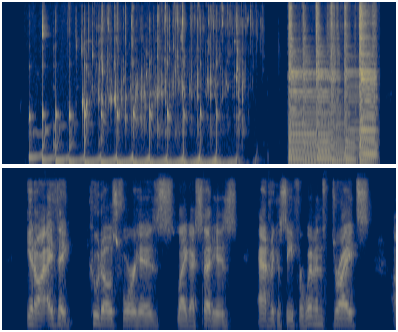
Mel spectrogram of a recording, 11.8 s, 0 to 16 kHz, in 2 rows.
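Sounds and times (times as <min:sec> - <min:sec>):
liquid glugging out of a bottle into a glass: 0:00.4 - 0:04.0
music: 0:04.3 - 0:05.7
speech: 0:06.3 - 0:11.8.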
